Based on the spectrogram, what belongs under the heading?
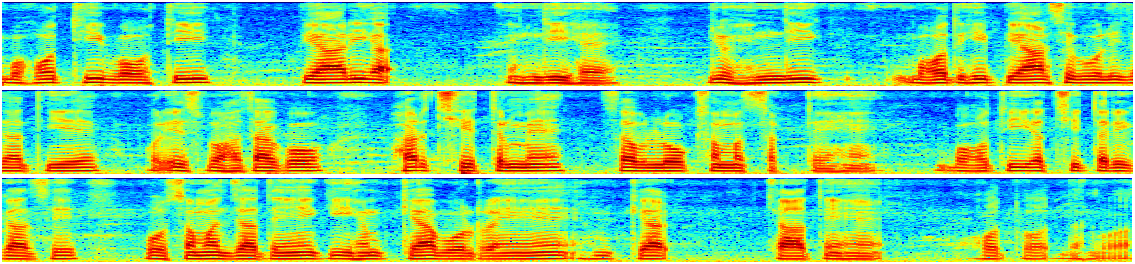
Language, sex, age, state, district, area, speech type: Hindi, male, 18-30, Rajasthan, Karauli, rural, spontaneous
